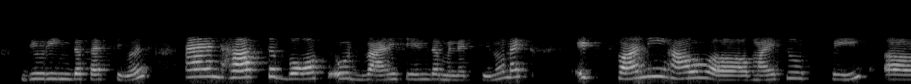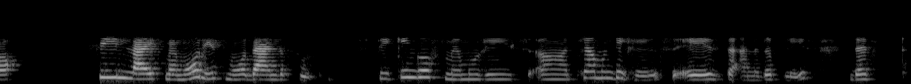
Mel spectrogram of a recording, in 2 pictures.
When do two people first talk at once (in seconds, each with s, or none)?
none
